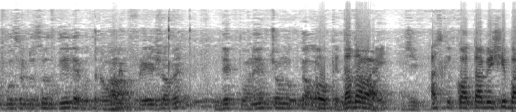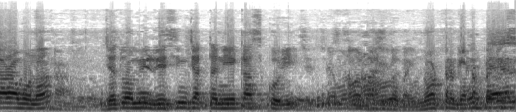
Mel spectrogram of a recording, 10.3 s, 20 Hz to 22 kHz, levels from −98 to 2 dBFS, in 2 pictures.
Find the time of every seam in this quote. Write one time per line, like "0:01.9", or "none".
0:08.9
